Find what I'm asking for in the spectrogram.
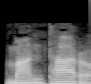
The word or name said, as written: mantaro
